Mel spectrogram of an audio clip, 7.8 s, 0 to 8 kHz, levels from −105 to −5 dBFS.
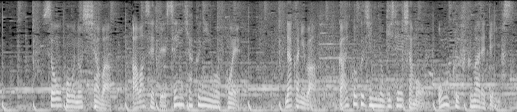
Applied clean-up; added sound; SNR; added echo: none; Bell; 14 dB; none.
